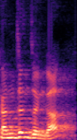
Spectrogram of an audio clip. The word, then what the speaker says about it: கஞ்சன்ஜங்கா: ஸோ கஞ்சன்ஜங்கா, இது pronounce பண்ணுறது கஞ்சன்ஜங்கா.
